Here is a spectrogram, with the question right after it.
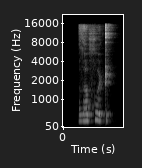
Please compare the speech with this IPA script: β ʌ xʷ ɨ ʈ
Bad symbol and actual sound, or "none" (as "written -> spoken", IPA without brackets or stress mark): β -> ð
